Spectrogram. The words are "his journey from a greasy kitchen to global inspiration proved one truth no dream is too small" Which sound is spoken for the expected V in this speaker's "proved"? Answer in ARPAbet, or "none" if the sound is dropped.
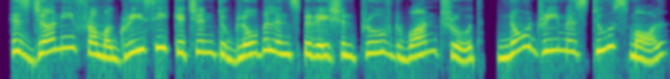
V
